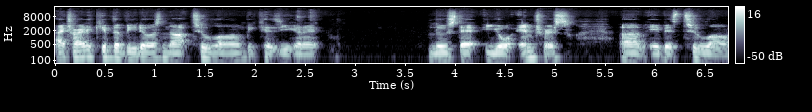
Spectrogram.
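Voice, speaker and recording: A man speaks at a moderate pace in a normal speaking voice. His pitch varies in an ordinary way. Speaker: math teacher. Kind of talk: tutorial.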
